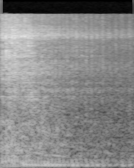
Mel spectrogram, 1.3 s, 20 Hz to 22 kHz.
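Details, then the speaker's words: 4-stroke motorcycle after replacing crumbled clutch cage: smooth, even low engine note in gear with no knocking or clatter; rough-in-gear noise fixed, running healthy. "Alhamdulillah udah sembuh guys masalah Cuma ada di Cage yang remuk ini ya yang hancur ini"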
